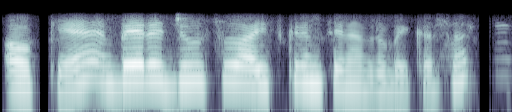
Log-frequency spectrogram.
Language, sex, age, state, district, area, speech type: Kannada, female, 18-30, Karnataka, Chikkamagaluru, rural, conversation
